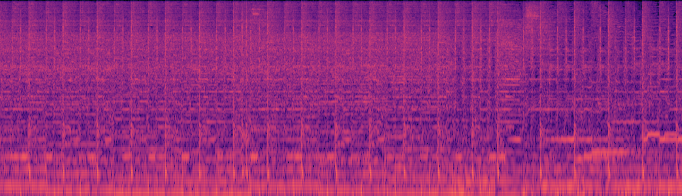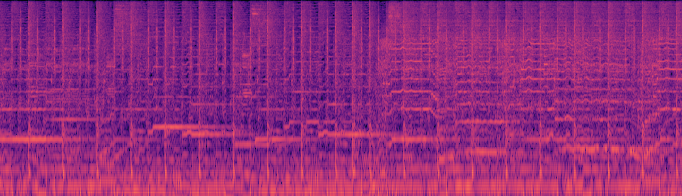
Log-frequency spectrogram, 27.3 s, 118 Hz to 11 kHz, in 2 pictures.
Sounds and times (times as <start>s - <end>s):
Music: 0.0s - 27.2s.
